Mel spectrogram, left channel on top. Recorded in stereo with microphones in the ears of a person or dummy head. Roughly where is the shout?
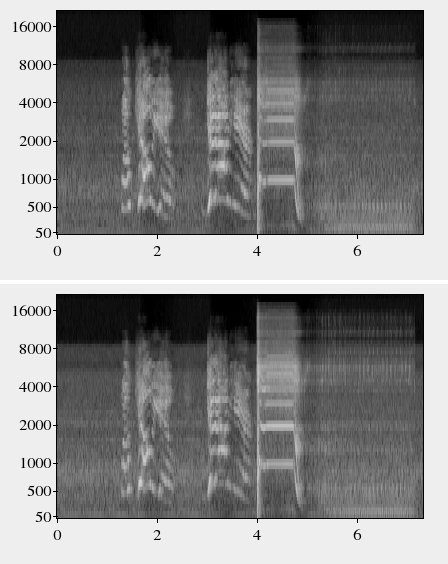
Centre.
